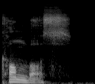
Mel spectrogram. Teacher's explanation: That large scale shift in consonants that we've seen a couple of times before turns the G into a C and turns that voiced aspirated B, which I'm bad at pronouncing, into a normal B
